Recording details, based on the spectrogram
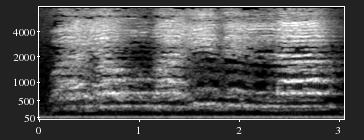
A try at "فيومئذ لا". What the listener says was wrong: حمزة کی زیر جو ہے اور باریک کریں.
